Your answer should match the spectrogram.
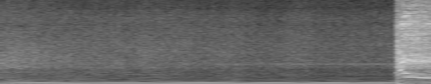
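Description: A quiet break in a heavy rock track: a held, low pulsing drone of a few steady notes, with one note shifting about every second. Right at the end the full band comes back in.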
